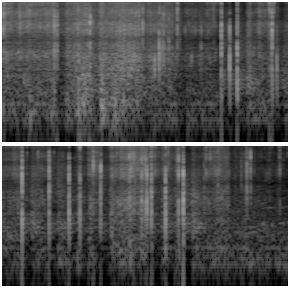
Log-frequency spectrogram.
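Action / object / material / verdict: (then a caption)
scrape / plastic bubble wrap / plastic / none. Clear plastic bubble wrap is gathered between both hands while fingers and thumbs pinch, squeeze and pop the bubbles and crumple the sheet. A bright, high crinkling hiss runs throughout, broken by many sharp, dry pops that stop instantly with no ring.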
